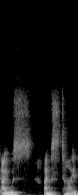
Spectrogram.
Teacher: t has an influence on z, and it's going to devoice the z sound into a s sound. So in fact, you say I was tired.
